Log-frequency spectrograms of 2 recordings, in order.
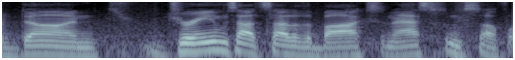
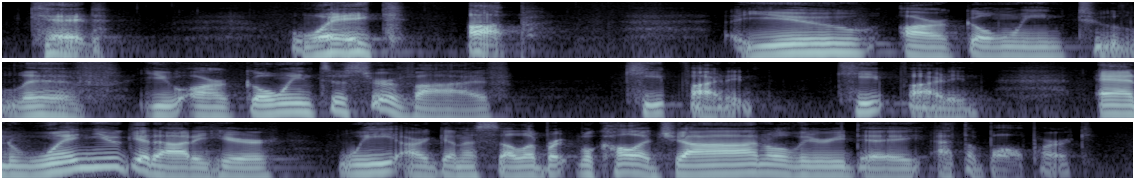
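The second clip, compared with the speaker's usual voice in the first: firm, stern tone. Retelling a hero's words at a burn center bedside: imitating a very firm voice. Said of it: "what he says very firmly was".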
